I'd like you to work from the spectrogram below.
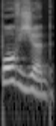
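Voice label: "повзьӧд" Komi, female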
